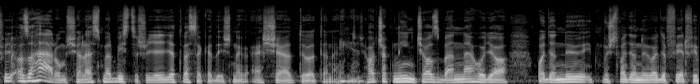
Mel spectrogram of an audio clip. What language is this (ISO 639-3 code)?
hun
